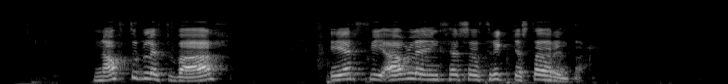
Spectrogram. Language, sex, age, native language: Icelandic, female, 50-59, Icelandic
